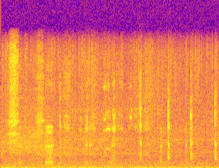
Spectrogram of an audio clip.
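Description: A man's stifled, high-pitched laughter in short bursts, a few a second, starting about halfway through, over the low rumble of a vehicle cabin.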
